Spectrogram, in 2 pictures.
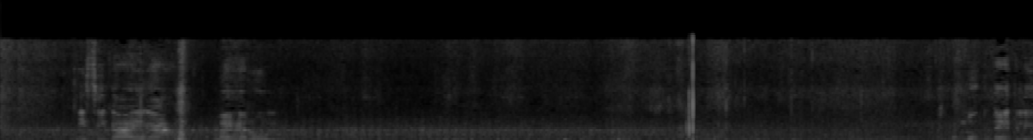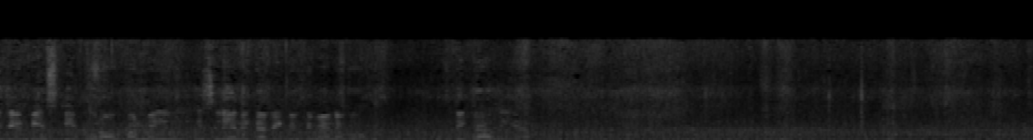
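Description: Fabric rustles and crinkles as it is handled.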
